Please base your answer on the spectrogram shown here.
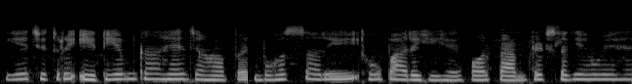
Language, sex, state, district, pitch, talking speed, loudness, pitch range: Hindi, female, Uttar Pradesh, Budaun, 230 Hz, 170 wpm, -31 LUFS, 210-240 Hz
